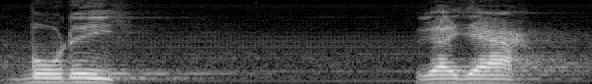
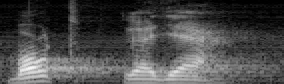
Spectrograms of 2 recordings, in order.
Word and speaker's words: Bodh Gaya: Trong tiếng Pali đó, Bồ Đề Đạo Tràng là Bodhi Gaya, và thường phát âm là Bodh Gaya.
